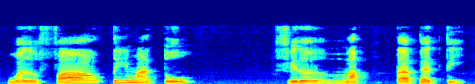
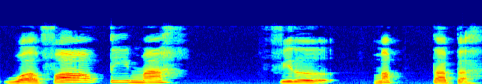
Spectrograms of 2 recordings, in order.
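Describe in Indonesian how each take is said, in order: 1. Kata bendanya berakhir dengan harakat vokal penuh. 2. Kata bendanya berakhir dengan bunyi h yang terhenti. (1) "kalau mau diberi harokat" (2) "kalau mau diwakafkan belakangnya jadi Fatimah sama maktabah"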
